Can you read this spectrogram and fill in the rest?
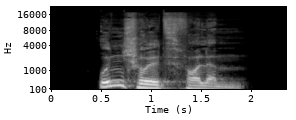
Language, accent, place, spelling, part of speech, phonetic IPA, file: German, Germany, Berlin, unschuldsvollem, adjective, [ˈʊnʃʊlt͡sˌfɔləm], De-unschuldsvollem.ogg
- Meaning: strong dative masculine/neuter singular of unschuldsvoll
